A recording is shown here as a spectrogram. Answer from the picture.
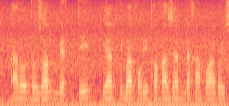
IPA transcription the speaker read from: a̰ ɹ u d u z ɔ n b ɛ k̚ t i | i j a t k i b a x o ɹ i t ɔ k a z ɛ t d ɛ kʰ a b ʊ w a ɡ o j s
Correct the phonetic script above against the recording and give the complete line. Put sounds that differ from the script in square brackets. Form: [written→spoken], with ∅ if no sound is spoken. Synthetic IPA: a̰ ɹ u d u z ɔ n b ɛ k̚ t i | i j a t k i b a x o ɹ i [t→tʰ] ɔ k a z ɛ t d ɛ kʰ a [b→p] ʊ w a ɡ o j s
